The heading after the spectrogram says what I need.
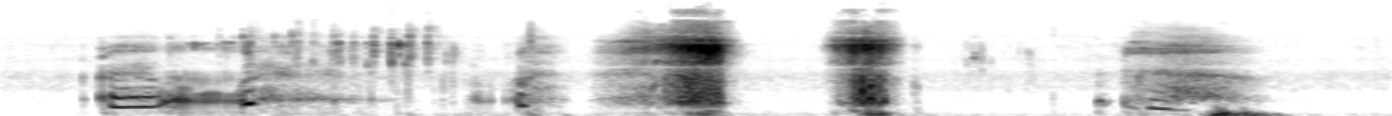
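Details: Several sneezes in a row, each preceded by a drawn-in breath, with sniffing between; sneezing fit from pollen allergy during allergy season, daily for a month despite medication.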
